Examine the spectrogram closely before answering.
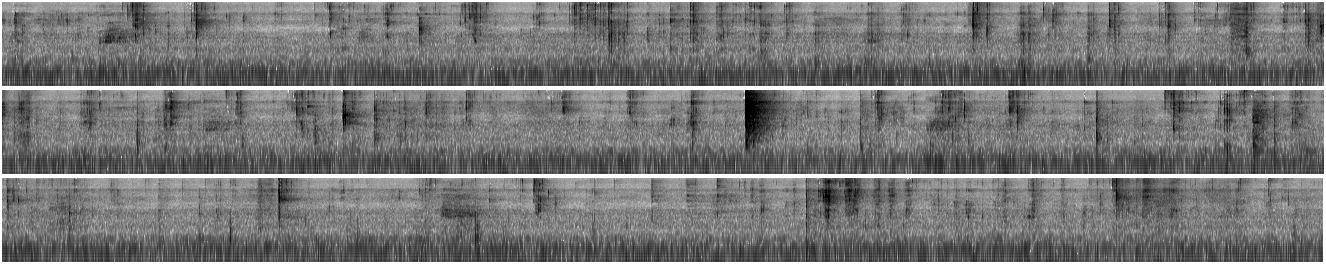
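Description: Close-up chewing and biting of instant noodles and pan-fried dumplings, with many small wet clicks and one sharper click about halfway through. A steady low hum runs underneath.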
